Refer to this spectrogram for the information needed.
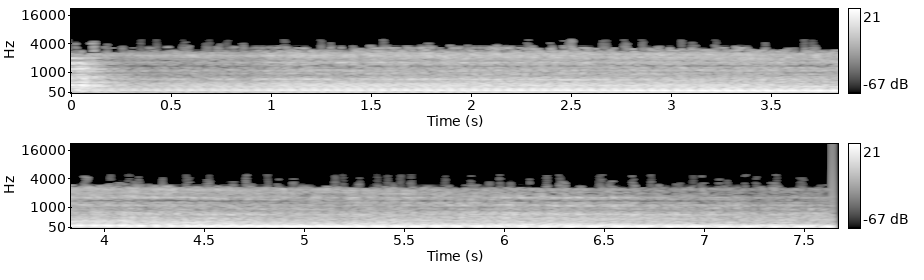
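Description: A car engine idles with a steady low rumble that holds throughout, its pitch dipping slightly and the throb thickening partway through, with no voices present.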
